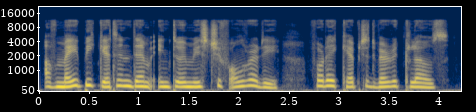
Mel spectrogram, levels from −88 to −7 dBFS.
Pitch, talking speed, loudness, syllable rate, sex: 220 Hz, 185 wpm, -17 LUFS, 5.8 syllables/s, female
